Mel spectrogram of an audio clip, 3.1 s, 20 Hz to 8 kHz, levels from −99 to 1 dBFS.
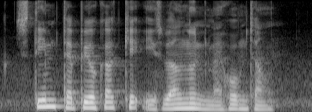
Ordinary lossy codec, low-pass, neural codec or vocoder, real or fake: none; none; none; real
